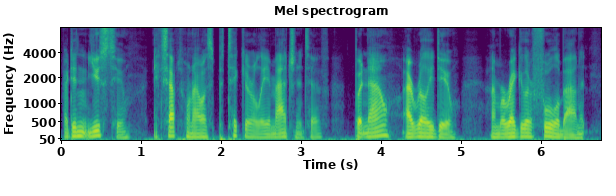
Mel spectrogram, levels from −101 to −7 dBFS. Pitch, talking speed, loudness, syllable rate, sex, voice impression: 95 Hz, 170 wpm, -23 LUFS, 6.5 syllables/s, male, masculine, adult-like, cool, slightly intellectual, slightly refreshing, calm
